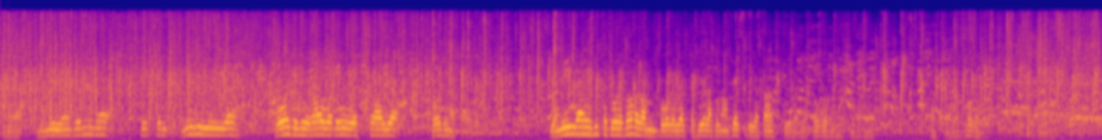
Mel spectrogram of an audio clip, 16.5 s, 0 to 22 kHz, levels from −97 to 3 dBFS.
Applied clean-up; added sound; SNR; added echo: none; Applause / Cheering; 6 dB; none.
